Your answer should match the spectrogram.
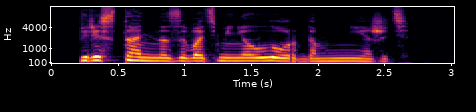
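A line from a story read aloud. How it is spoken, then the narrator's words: Through gritted teeth. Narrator (Russian): Процедил сквозь зубы следопыт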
